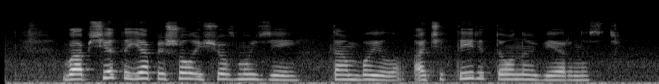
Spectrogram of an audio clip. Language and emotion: Russian, neutral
